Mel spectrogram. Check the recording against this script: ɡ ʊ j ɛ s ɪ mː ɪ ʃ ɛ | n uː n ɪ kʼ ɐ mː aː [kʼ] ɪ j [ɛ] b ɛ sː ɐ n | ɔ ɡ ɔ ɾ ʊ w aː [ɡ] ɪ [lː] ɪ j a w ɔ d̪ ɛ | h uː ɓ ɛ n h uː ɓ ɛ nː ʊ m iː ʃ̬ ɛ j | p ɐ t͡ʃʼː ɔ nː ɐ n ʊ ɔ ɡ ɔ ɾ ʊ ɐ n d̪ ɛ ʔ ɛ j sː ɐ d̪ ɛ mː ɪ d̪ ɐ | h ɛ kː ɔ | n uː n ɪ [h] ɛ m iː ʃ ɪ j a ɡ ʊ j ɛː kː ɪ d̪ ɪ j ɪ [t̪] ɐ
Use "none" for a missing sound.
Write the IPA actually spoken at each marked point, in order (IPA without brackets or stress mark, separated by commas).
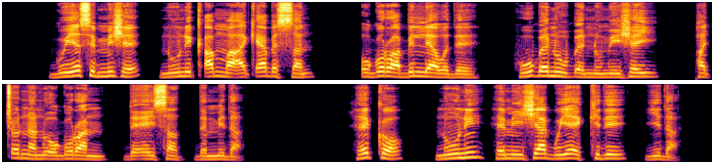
kʼ, a, b, lː, h, d̪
